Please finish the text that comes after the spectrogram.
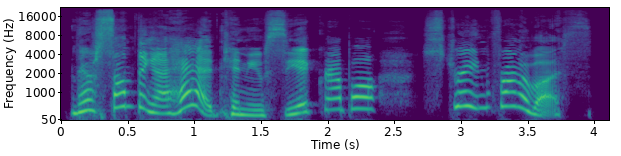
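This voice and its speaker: An eager young boy from a storybook, voiced by a woman, earnest and urgent. The voice is high and bouncy, recorded dry. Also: big pitch swings, moderate pace, no echo. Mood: excited. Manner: urgent, crying out.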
